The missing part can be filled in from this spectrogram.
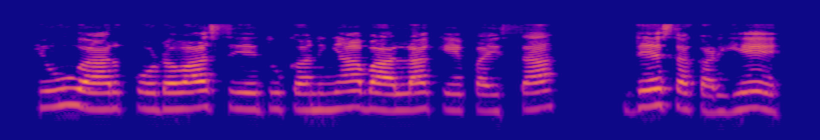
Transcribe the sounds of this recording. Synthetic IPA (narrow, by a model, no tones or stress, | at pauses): juaːɾkoːɖəʋased̪ʊkanɪjãbaːlakepəɪsa | d̪eːsəkəɽɪjeː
